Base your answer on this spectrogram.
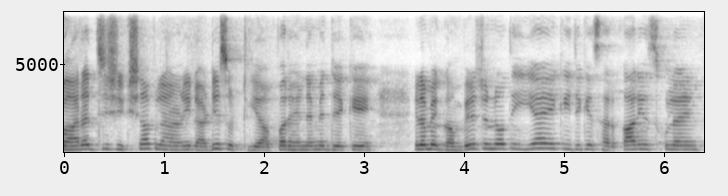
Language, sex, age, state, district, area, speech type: Sindhi, female, 30-45, Gujarat, Surat, urban, spontaneous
